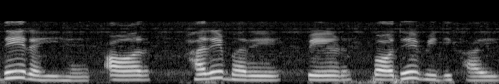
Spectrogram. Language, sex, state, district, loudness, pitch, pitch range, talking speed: Hindi, female, Bihar, West Champaran, -16 LUFS, 210 Hz, 195-225 Hz, 120 wpm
